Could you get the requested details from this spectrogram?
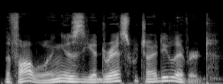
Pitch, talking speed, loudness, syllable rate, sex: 120 Hz, 215 wpm, -16 LUFS, 7.0 syllables/s, male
